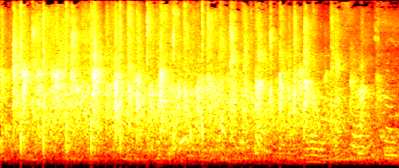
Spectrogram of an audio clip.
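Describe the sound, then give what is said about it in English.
A crowd applauds steadily, dense overlapping clapping filling the whole stretch at a strong, even level, with some voices mixed into the clapping. “Oh no! I was going to clap too”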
